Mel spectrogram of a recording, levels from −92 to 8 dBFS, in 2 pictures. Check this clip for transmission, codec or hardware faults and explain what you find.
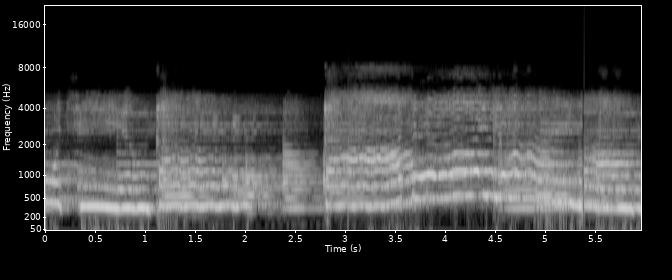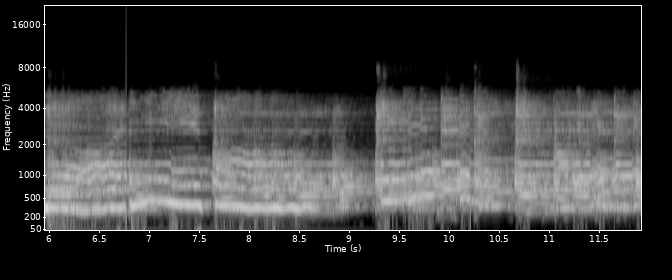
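Two kinds of fault are present: a doubled audio track and two CD skips.

From 3.03 to 6.77 s, a second, dry copy trails the sound by about 150 ms at roughly 5 dB lower, starting and stopping abruptly. This is likely a doubled audio track from a slower second capture path.

At 5.37 to 5.39 s and at 10.20 s, a tick and a brief mute, around 20 ms and a few milliseconds, precede a sudden jump in the audio. These are CD skips, where the laser jumped to another turn of the disc.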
